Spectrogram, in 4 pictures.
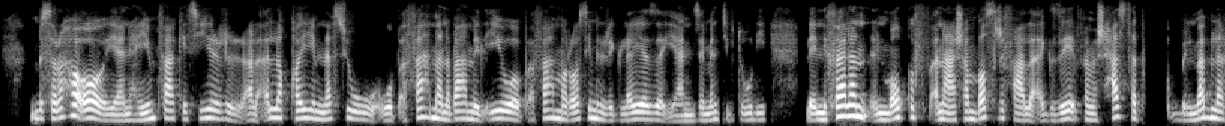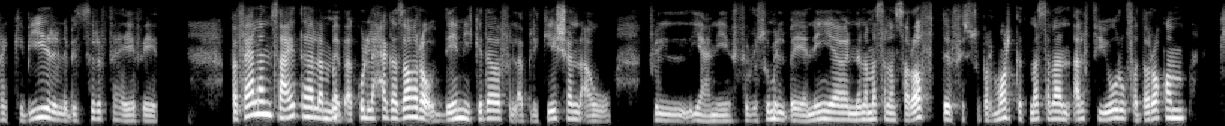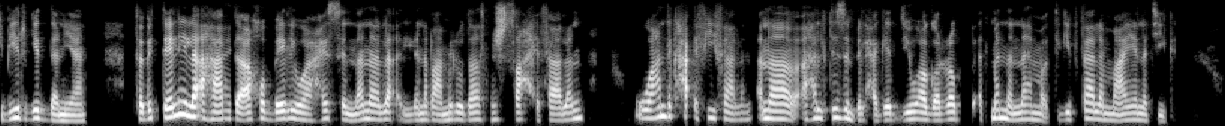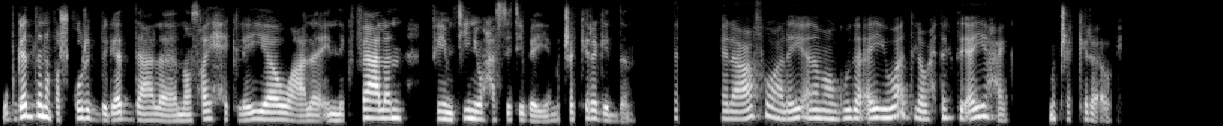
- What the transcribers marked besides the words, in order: other noise; in English: "الapplication"; in English: "السوبر ماركت"
- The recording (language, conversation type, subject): Arabic, advice, إزاي كانت تجربتك لما مصاريفك كانت أكتر من دخلك؟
